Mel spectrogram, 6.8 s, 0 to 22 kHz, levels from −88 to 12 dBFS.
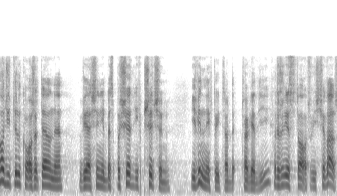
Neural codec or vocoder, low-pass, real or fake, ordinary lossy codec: codec, 16 kHz, 2 kbps, FunCodec, trained on LibriTTS, 25 frames a second; none; fake; none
